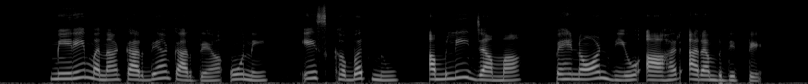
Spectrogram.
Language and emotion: Punjabi, neutral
